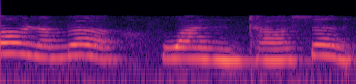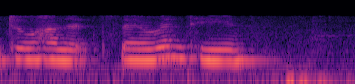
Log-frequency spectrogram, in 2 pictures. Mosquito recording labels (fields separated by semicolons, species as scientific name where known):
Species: no mosquito; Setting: cup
